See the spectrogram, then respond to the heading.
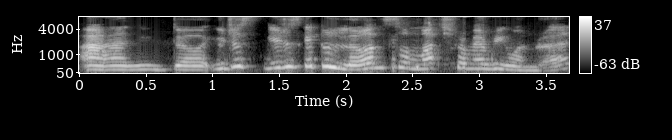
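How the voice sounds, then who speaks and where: Speaking in an Indian accent, a woman keeps a moderate pace. Her pitch is high. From India, New Delhi. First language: Hindi. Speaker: makeup artist. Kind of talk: casual chat. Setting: video call.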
